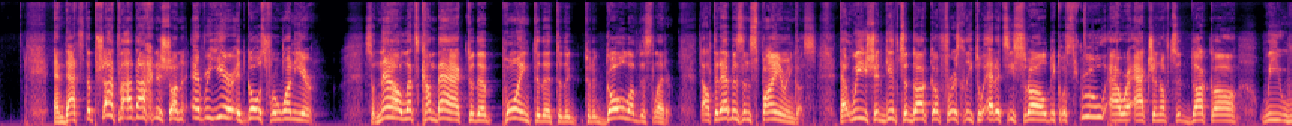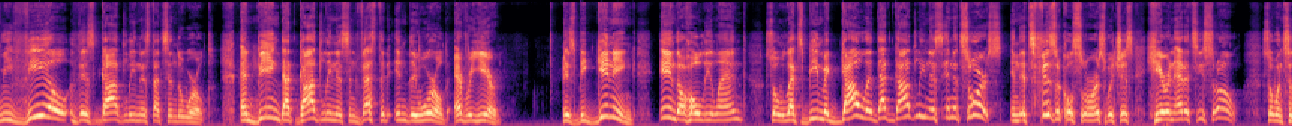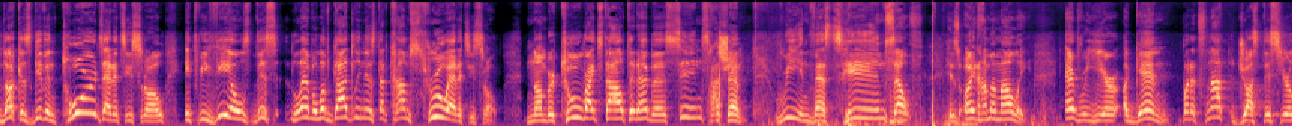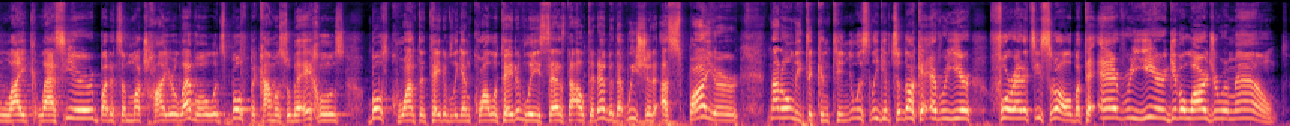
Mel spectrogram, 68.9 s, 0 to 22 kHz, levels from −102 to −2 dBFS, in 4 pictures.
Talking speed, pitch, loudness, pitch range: 150 wpm, 225 Hz, -15 LUFS, 195-275 Hz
